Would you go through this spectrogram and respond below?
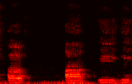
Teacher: कहीं पर भी गोल नहीं हो रहे, होठ फैले हुए रहते हैं। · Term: अवृत्तामुखी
